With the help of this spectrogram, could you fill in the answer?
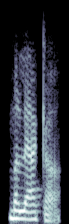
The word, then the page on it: malacca: Indian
